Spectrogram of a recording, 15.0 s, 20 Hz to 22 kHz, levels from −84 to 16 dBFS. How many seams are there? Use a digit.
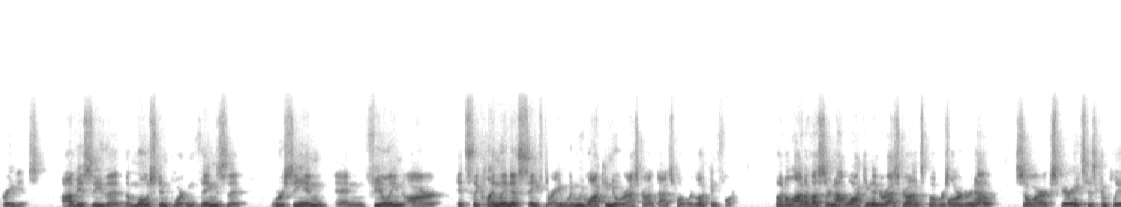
2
